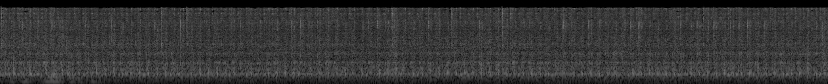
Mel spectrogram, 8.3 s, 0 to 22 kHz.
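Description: Brother XL-4010 domestic sewing machine running at a steady speed, stitching a half-moon decorative pattern through fabric. It is the test run of the repaired machine, whose broken bobbin winder jammed it, and it now runs normally.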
